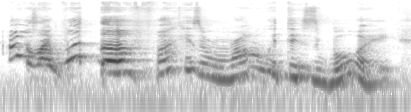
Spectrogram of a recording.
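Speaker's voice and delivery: high-pitched, laughing retold exclamation; laughing disbelief. Storyteller recalling her reaction to the date, laughing in high-pitched disbelief.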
